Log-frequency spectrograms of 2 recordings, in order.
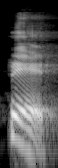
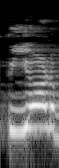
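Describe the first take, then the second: First: The vowel sounds like the eh in pair. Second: The vowel sounds like the ee in peer. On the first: The speaker calls it right. "এটা সঠিক উচ্চারণ হচ্ছে পেয়ার" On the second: The speaker calls it wrong. "পিয়ার বলো তোমরা অনেকে, যেহেতু P এর পর ই আছে"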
